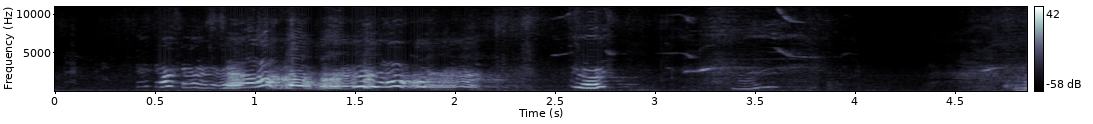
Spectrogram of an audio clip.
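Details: Desi village dogs meeting a house dog give a dense run of wavering, rising and falling whines, then a few short yelps and a brief bark near the end.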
